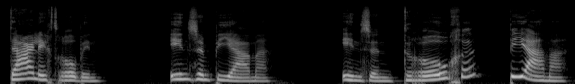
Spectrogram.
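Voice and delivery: ordinary delivery, nothing marked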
